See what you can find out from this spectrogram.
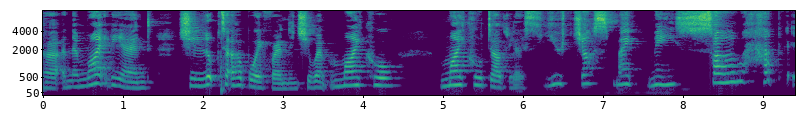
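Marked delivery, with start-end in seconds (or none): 3.6-9.4 put-on choked-up tearful voice, high, very slow. Retelling how she thanked her boyfriend at the end: imitating someone tearful. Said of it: "it was just the way of crying again".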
